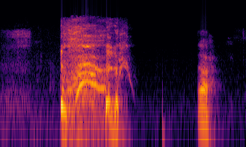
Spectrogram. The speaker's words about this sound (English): sorry, I'm coughing a bit.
